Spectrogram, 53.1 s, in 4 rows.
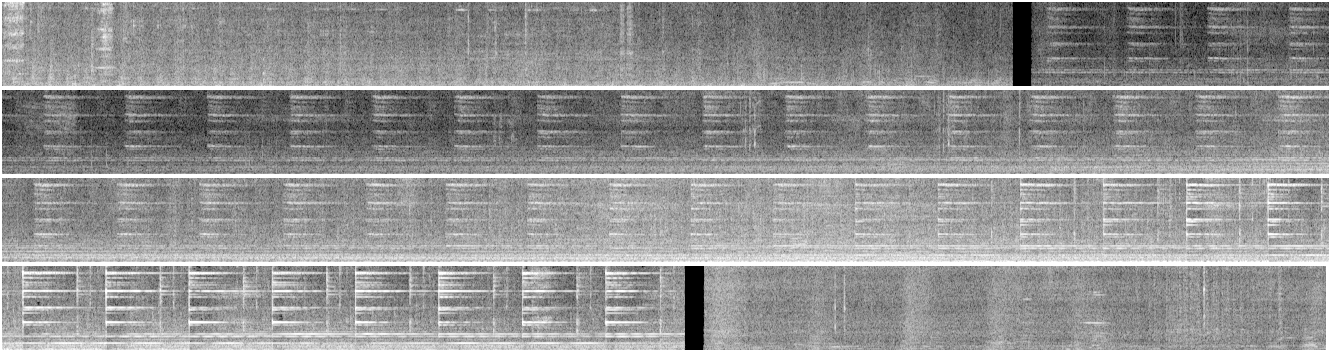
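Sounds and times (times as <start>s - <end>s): high wheel squeal: 0.0s - 1.3s
locomotive bell ringing: 10.4s - 46.6s.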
